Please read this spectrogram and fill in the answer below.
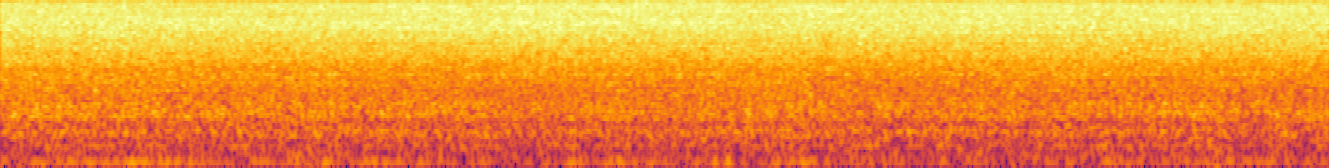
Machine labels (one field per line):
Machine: fan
